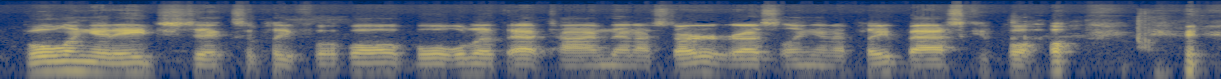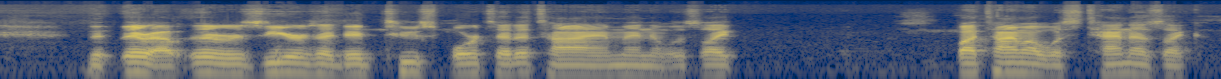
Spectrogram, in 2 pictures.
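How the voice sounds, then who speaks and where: Laid-back guy rambling on a podcast, lowish voice with a bright edge. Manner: rambling, easygoing, chuckles often. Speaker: military veteran. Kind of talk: casual chat.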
